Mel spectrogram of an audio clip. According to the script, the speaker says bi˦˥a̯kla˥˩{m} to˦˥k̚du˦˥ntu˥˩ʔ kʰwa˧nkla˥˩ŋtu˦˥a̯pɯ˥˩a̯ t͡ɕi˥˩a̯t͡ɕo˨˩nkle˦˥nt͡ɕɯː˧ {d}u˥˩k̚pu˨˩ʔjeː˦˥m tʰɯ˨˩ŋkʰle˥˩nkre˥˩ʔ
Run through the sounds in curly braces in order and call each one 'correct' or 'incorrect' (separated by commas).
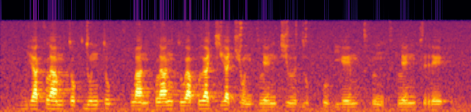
correct, correct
